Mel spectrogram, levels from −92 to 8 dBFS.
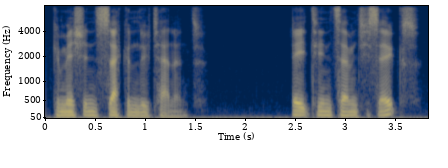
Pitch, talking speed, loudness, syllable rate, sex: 90 Hz, 95 wpm, -21 LUFS, 5.4 syllables/s, male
